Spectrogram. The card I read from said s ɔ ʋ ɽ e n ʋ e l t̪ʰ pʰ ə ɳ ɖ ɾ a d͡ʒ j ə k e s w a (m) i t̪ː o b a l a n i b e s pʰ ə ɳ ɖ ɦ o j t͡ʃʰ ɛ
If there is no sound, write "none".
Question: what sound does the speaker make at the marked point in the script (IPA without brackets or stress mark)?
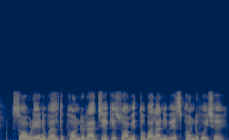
m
